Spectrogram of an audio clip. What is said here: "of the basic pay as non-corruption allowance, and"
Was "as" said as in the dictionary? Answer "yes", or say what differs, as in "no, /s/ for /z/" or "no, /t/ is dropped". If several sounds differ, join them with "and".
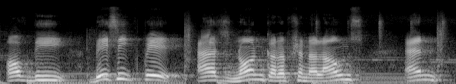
yes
